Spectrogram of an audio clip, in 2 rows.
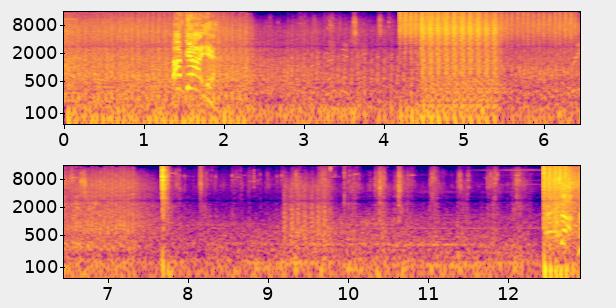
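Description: Rapid bursts of automatic gunfire and single shots in a Call of Duty: Black Ops 2 multiplayer match, with loud clusters separated by quieter stretches and a voice shouting briefly.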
